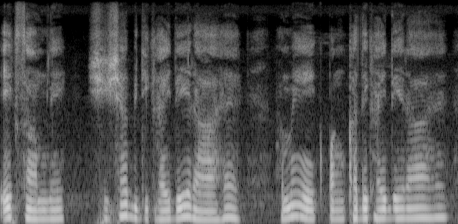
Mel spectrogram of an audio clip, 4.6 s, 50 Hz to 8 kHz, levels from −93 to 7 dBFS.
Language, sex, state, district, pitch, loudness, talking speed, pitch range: Hindi, male, Uttar Pradesh, Shamli, 130 Hz, -18 LUFS, 195 wpm, 120-135 Hz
